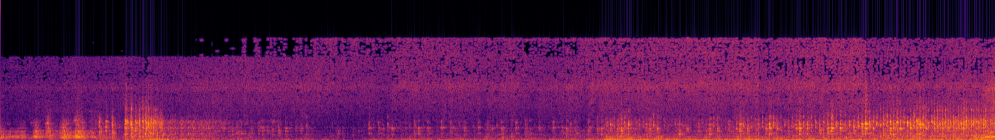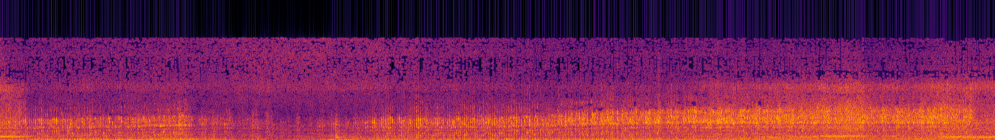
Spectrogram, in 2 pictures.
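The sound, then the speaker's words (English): A loud car engine with a rough, throaty exhaust from a worn muffler roars and revs repeatedly, its low rumble climbing in pitch with each push after a quieter idle at the start. “Someone needs a new muffler, I think.”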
